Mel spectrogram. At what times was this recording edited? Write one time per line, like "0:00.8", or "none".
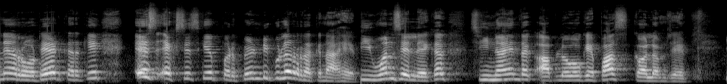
0:03.6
